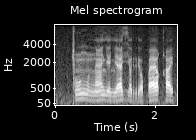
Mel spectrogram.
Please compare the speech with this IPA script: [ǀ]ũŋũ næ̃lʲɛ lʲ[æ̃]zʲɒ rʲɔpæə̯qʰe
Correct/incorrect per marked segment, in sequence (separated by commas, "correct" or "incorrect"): correct, incorrect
